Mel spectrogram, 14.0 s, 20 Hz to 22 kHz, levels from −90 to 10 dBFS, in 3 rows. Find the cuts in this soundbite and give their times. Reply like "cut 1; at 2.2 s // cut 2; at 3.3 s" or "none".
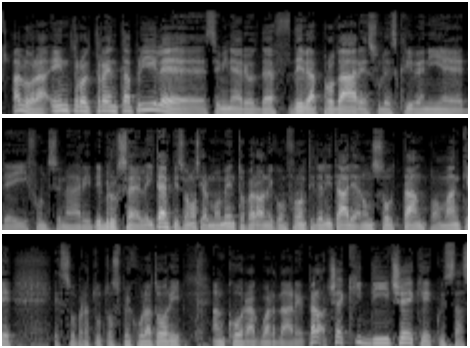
cut 1; at 2.9 s // cut 2; at 5.6 s // cut 3; at 6.6 s // cut 4; at 8.9 s // cut 5; at 9.8 s // cut 6; at 11.4 s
